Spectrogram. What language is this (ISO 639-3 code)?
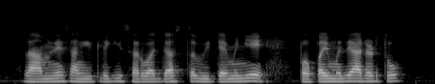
mar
